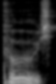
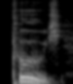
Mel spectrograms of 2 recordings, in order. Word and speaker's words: Puig: you think uh ricky puig debuts tonight yo oh well i learned his name is push push ricky pooge is pronounced push i was like what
